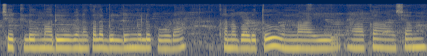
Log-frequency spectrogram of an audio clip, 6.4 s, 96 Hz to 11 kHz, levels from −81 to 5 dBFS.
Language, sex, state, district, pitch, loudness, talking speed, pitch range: Telugu, female, Andhra Pradesh, Annamaya, 195 Hz, -15 LUFS, 75 wpm, 190-200 Hz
